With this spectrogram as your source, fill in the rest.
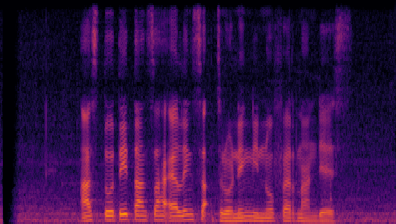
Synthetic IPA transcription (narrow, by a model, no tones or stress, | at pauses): ʔast̪ut̪it̪ansahelɪŋsaʔd̥ʒ̥ɾo̤nɪŋninofɛrnanɖɛs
